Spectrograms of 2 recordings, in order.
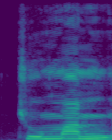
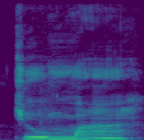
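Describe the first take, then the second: First: The word ends with an added n sound. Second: The word ends on a vowel, without n. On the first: It is the everyday informal form. The speaker calls it wrong. "dalam bahasa keseharian kita sering mengucapkan cuman" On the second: It is the standard form. The speaker calls it right. "yang benarnya itu adalah cuma"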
